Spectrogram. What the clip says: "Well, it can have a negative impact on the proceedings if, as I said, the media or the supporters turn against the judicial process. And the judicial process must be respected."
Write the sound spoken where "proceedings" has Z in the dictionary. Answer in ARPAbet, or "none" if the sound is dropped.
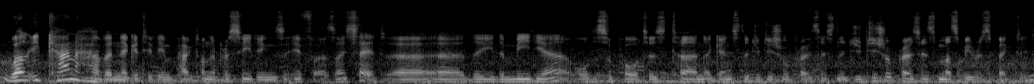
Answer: Z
